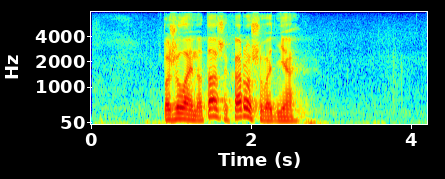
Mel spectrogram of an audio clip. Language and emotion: Russian, positive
